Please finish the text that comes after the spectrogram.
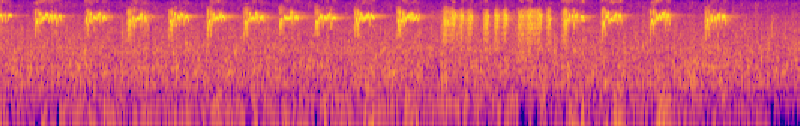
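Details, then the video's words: [['Trotolan songbird training recording with an aggressive, rough, continuous shooting song: evenly spaced, very high, sharp notes repeated about every third of a second, with a brief rapid trill in the middle.']] "Masteran Burung Trotolan Jahat Tembakan Panjang Kasar Ngedur"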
